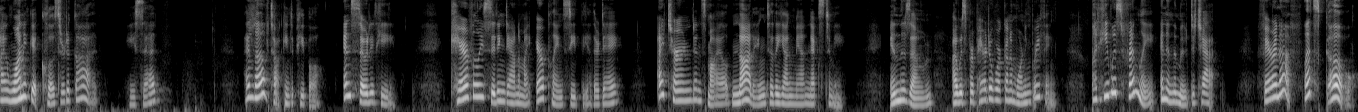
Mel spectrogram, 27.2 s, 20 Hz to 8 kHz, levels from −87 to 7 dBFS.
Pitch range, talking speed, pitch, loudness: 170-260 Hz, 145 wpm, 205 Hz, -24 LUFS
